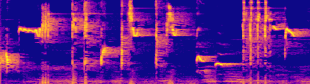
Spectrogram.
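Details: Chestnut-capped thrush giving spaced, very high whistled notes and a few lower slurs, separated by sharp percussive clicks.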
